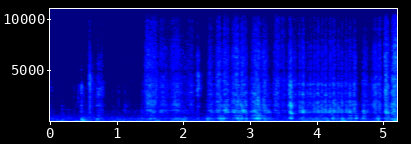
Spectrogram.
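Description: A hand wipes and rubs a cloth across the grey-painted side slats of a large, hollow, empty painted wooden crate with an X-brace side panel. After a faint first second, a steady, bright, airy rubbing swish sets in and continues with small surges as the cloth drags back and forth over the slats.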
